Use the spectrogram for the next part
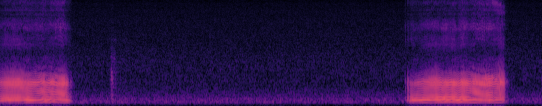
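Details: Sleeping, snuggling puppy: two loud, buzzy sleep sounds about five seconds apart separated by quiet; snoring.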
